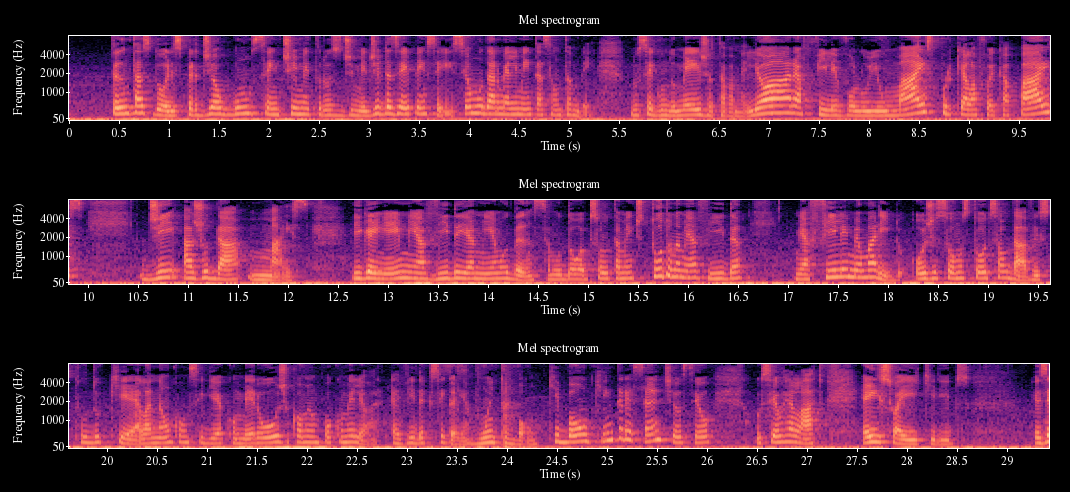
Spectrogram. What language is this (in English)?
Portuguese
